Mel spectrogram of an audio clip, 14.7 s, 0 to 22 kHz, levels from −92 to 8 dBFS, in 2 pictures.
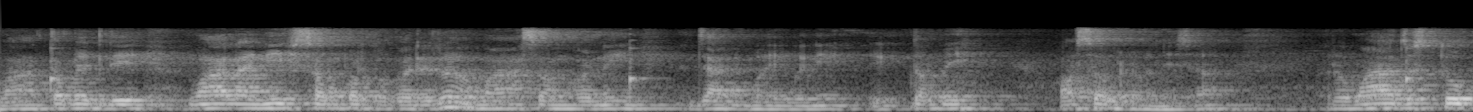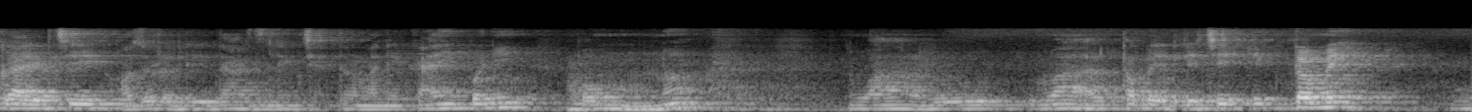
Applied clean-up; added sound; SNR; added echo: none; Bowed string instrument; 18 dB; reverberation time 1.1 s.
